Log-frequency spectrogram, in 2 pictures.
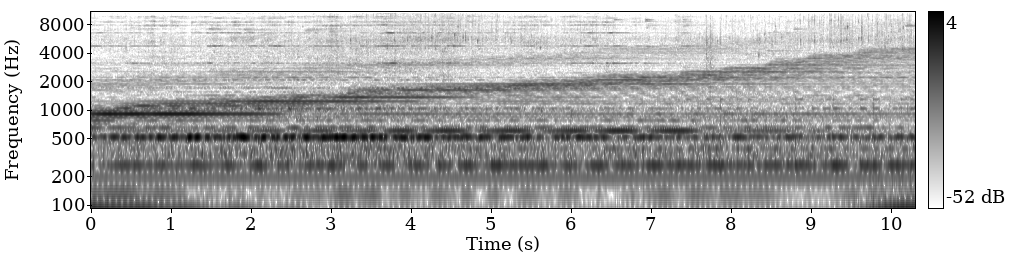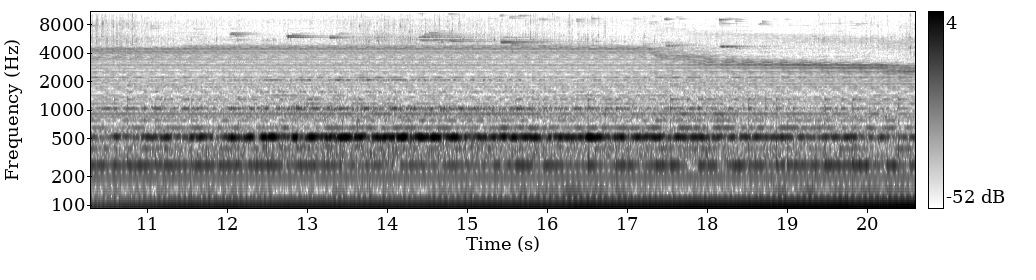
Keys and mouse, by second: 10.5-12.4 ctrl+drag, 12.6-14.6 ctrl+alt+drag, 14.8-16.2 alt+shift+drag, 17.1 click, 19.7 click.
